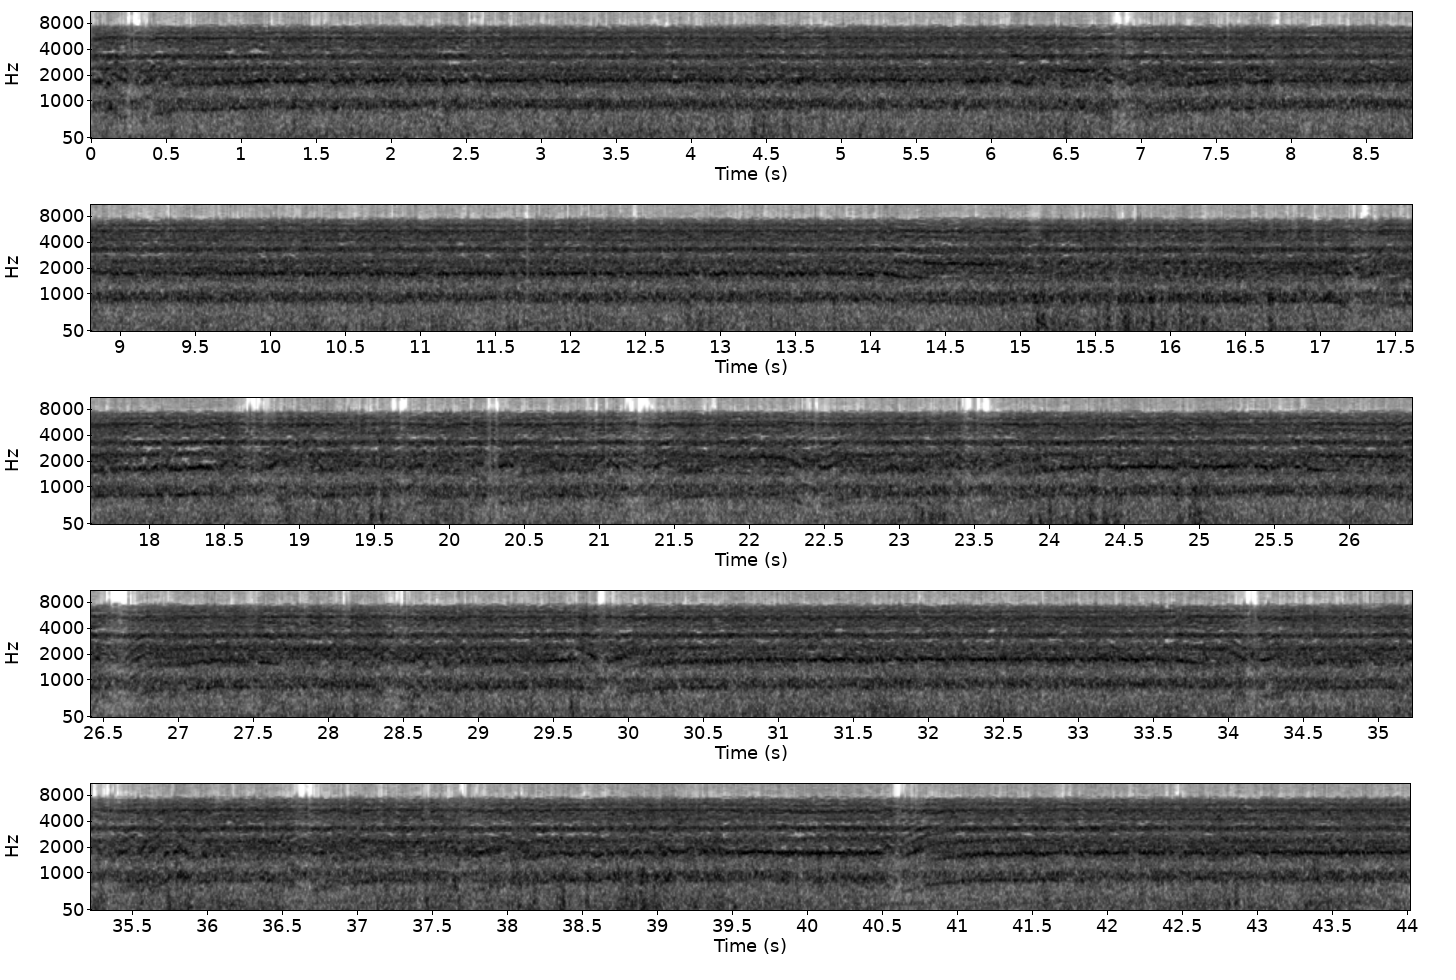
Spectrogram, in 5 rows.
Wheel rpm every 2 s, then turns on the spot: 210, 240, 230, 210, 230, 230, 230, 210, 200, 190, 170, 180, 220, 190, 190, 210, 230, 190, 190, 210, 210, 230.
none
